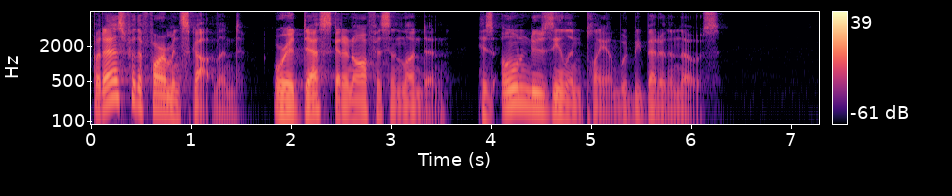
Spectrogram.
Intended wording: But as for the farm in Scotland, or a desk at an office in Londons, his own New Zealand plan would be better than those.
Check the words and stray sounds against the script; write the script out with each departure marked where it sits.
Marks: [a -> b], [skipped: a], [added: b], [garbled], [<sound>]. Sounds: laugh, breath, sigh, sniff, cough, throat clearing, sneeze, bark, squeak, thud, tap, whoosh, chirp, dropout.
But as for the farm in Scotland, or a desk at an office in [Londons, -> London] his own New Zealand plan would be better than those.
